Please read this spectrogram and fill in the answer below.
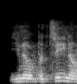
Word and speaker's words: Patino: Patino rhymes with strip clubs and casinos.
